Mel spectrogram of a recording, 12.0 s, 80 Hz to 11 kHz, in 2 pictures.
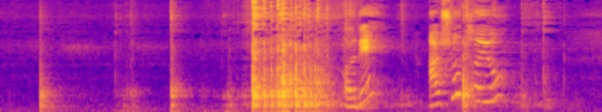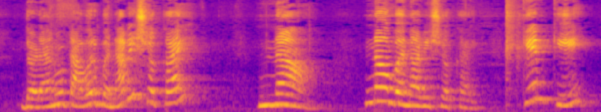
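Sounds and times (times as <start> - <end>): balls clattering on wooden table: 1.2 - 3.5.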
